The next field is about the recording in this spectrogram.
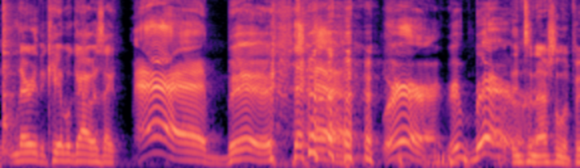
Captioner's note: vague Larry the Cable Guy sounds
